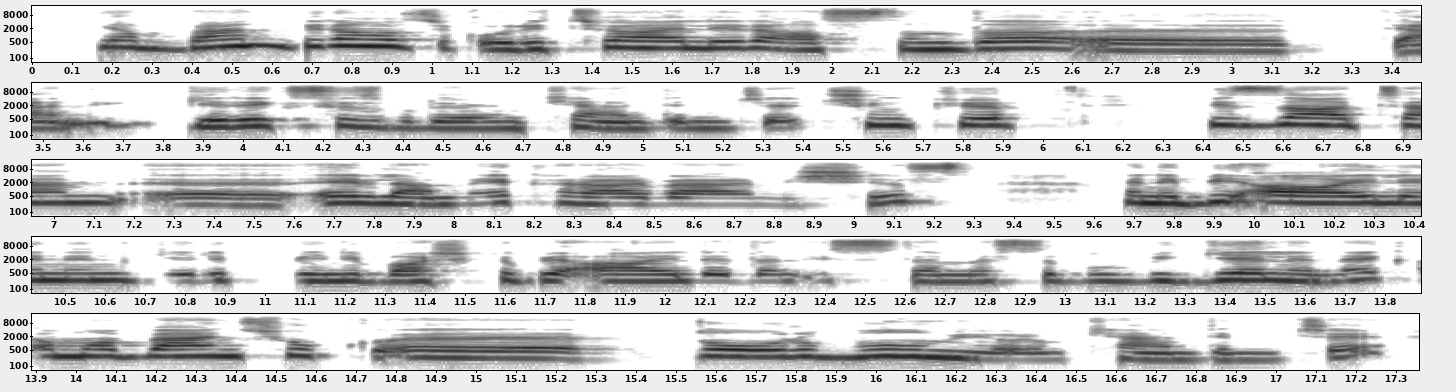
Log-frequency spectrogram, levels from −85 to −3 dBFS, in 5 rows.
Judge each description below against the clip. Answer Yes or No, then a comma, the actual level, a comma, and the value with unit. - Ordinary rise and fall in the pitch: Yes, average, 3.6 semitones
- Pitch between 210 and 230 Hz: No, high, 240 Hz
